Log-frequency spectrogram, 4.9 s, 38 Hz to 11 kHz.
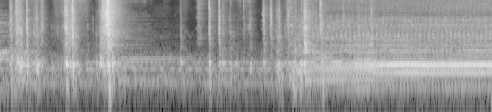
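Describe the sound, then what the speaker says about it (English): A VHS/Beta 2-way tape rewinder starts with a few clunky clicks and taps, then spins up into a steady mechanical whir that grows louder and more even toward the end. "now I'm going to see if it works on fast forwarding and rewinding"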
